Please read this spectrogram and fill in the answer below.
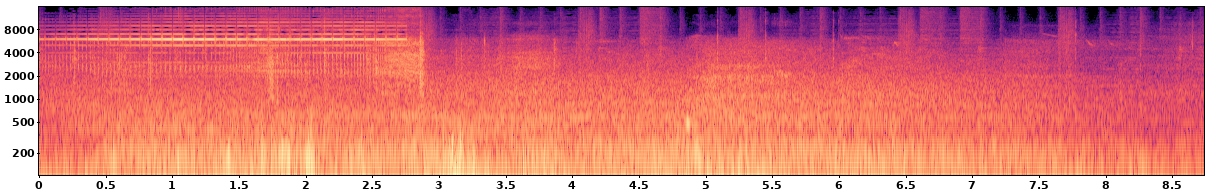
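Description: Electronic carp bite alarm sounding a continuous high tone as a carp runs with the bait, cutting off suddenly about three seconds in. After that comes heavy rumbling wind and handling noise while the rod is bent into the hooked fish.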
